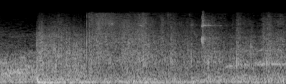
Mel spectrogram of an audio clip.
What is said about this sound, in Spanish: Fueron las explosiones que se escucharon aquí en Jerusalén. No hubo heridos ni víctimas, pero sí que se registró caída de metralla.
